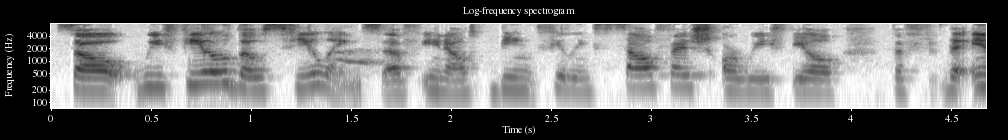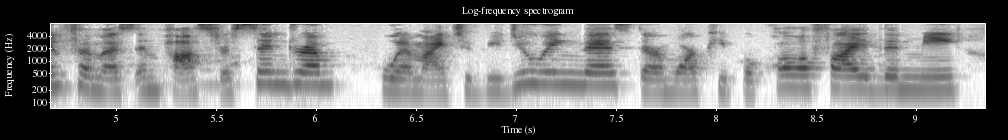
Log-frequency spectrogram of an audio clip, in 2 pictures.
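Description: A woman from Brazil speaks as a coach in an interview. Her voice sits at an average pitch, and she explains things in an earnest, enthusiastic, conversational way. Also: moderate pace, hardly any pauses. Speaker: coach and podcast host being interviewed.

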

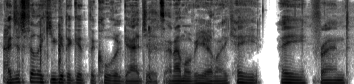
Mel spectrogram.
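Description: A man with a deep, low-pitched voice co-hosts a podcast. He talks in casual banter, recorded dry and close with almost no room sound. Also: brisk, a little mellow, no room sound. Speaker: podcast co-host.

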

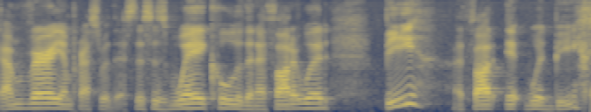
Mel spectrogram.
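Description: A man's voice: medium pitch, darkish tone. A man in his fifties with a North American accent, giving a casual, unscripted product review in a chatty, upbeat, approving way.

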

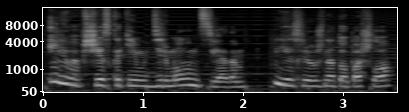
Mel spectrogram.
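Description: A woman's voice: mid-range voice, quick pace, faint music behind, natural voice. A woman playing a smug, condescending young schemer with a theatrical manner in a webcomic reading. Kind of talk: dramatic reading of a webcomic chat.

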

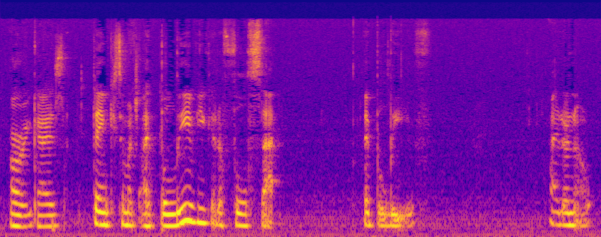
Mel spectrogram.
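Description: A soft-spoken woman chatting casually in a rambling way for an ASMR haul video. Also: mid-range voice. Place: indoors at a table, hands-only camera. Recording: clear background hiss or noise.

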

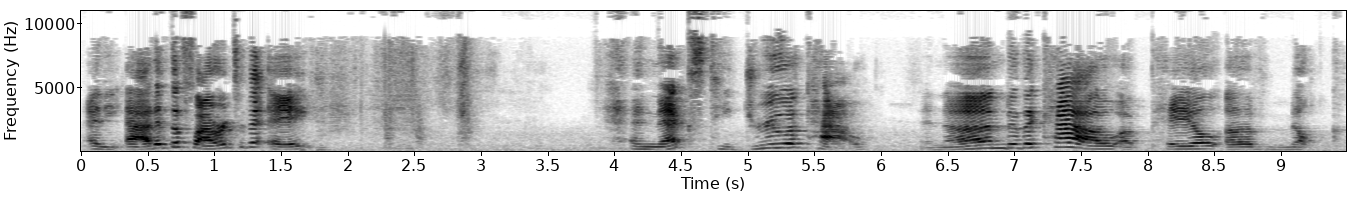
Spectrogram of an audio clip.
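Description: A middle-aged woman, a teacher reading a picture book to children in an expressive, deliberate way, recorded indoors from a few feet away. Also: a little high. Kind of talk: animated children's storybook read-aloud. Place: small home room, indoors. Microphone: camera a few feet away. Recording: distant camera mic, faint background noise.

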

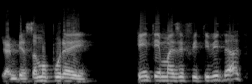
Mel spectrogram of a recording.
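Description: Young Brazilian male, native Portuguese speaker, rapid argumentative delivery, very dry recording. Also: high voice, dry recording. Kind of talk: informal football debate. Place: indoors, home streaming setup on a group video call.

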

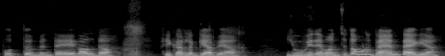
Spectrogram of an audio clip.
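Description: A woman's voice: sits high, fairly even intonation, moderate pace, muffled recording, lightly acted. A woman playing a worried middle-aged mother who scolds and coaxes her family. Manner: scolding then coaxing, motherly. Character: worried middle-aged mother caught between son and daughter-in-law.

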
